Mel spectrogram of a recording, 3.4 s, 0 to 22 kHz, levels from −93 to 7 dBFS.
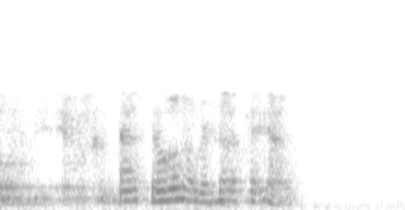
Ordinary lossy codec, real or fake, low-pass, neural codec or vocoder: Opus, 32 kbps; fake; 3.6 kHz; codec, 16 kHz, 1.1 kbps, Voila-Tokenizer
